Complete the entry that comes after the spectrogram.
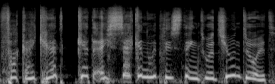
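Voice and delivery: very high-pitched, exasperated, frustrated voice. Voicing the horned woman looking up: in-character frustrated line. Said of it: "she looks up at you and she says".

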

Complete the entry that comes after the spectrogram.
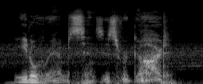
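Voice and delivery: hushed whisper, close in. Voicing an attacker who stabs a character: whispering into ear. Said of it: "somebody whispers into your ear".

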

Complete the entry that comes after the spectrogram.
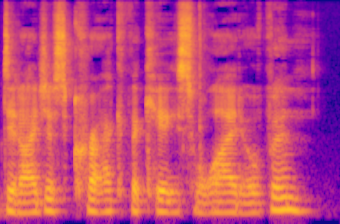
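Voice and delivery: normal talking voice

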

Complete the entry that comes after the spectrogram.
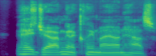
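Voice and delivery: ordinary talk

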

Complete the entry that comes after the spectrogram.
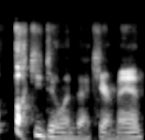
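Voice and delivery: play-acted, instantly irritated, fed-up, put-out tone. Retelling a grumpy bouncer who sees someone come back: imitating Howard, irritated. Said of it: "He's just immediately irritated".

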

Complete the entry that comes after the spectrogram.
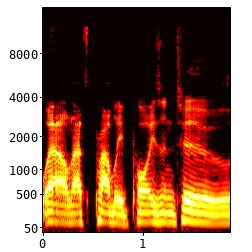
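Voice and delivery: acted, snide, sarcastic offhand tone. Retelling a man's remark at a drinking fountain: imitating a sarcastic remark. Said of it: "he had a real kind of sarcastic attitude".

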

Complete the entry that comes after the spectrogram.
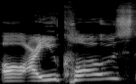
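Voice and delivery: mock drunk kid voice. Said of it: "one of these drunk kids walks up".

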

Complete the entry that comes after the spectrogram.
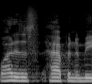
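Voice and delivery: usual speaking voice

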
